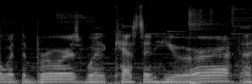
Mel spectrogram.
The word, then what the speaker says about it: Hiura: We'll go back here with the Brewers with Keston Hiura. That's how you pronounce it.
